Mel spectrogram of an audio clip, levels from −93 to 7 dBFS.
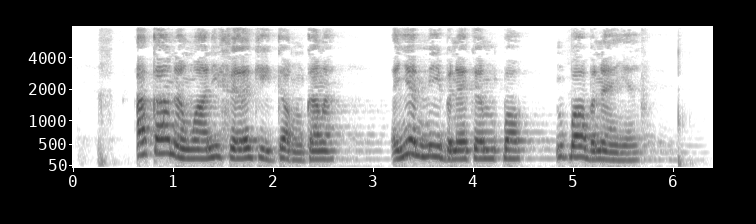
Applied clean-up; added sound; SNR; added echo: none; none; none; reverberation time 0.5 s.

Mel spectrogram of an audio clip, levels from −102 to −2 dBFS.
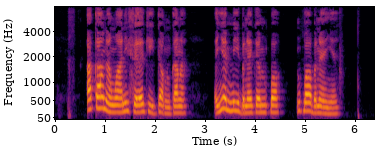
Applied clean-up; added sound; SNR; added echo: none; none; none; none.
